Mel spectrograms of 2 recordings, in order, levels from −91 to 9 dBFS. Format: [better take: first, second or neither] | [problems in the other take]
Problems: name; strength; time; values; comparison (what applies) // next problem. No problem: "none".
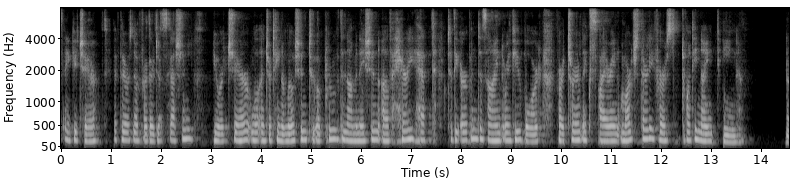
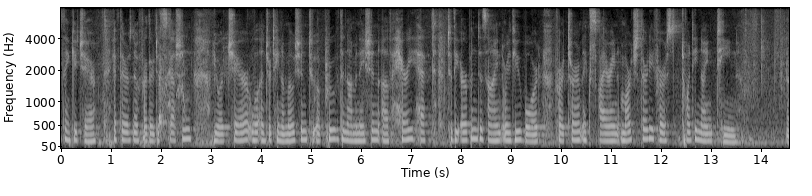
second | noise reduction (neural mask model DeepFilterNet 3)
